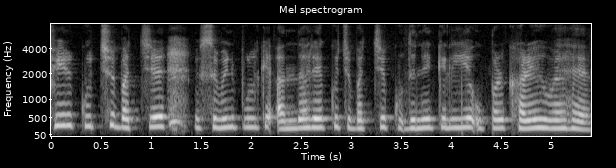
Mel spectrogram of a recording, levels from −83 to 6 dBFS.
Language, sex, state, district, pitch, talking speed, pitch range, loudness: Hindi, female, Chhattisgarh, Korba, 235 Hz, 190 wpm, 225-255 Hz, -17 LUFS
